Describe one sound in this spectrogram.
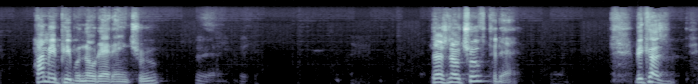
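A middle-aged man speaks with animation into a microphone, in bursts with pauses.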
